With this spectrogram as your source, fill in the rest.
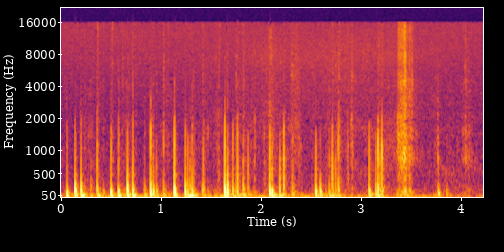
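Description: Long nails scratch across the surface and edges of a thick, solid cork square held up in the air. The result is a quick, uneven run of short, dull, bassy scrapes and thumps with almost no ring. One brighter, hissier stroke cuts through near the end.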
